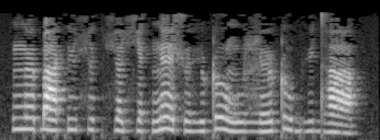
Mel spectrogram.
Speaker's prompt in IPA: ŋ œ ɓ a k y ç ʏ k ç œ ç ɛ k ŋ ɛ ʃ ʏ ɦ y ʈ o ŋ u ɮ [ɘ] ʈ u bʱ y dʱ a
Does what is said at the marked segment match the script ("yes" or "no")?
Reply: no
